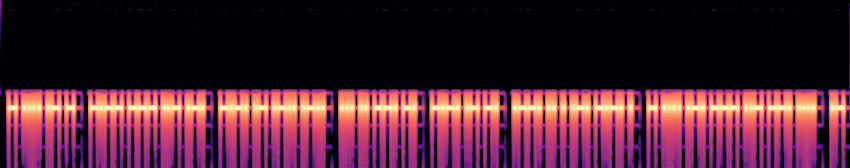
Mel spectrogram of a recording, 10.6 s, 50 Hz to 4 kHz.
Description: Morse code, heard as a keyed tone, about 40 wpm, 750 Hz. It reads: THAT YOUR CALL SIGN CAN PIERCE THROUGH A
